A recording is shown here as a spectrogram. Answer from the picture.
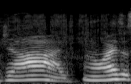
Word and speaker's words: God: God? It's pronounced Jod.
